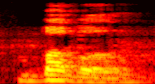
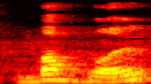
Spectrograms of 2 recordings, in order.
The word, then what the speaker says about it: bubble: Bubble, bubble. Another example of gemination. Not bubble, but bubble, bubble. Just a single P is pronounced or produced, not double, not the two.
